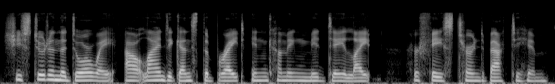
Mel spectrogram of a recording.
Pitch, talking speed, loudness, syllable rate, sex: 175 Hz, 195 wpm, -19 LUFS, 5.3 syllables/s, female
